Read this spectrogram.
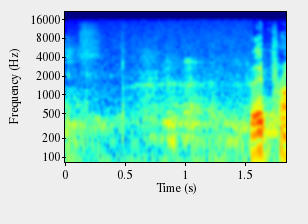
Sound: audience laughs

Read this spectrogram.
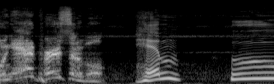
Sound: crickets chirping

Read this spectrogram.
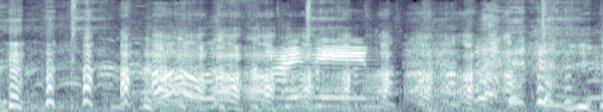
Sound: laughs; laughing

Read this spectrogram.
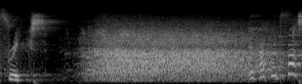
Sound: audience laughing

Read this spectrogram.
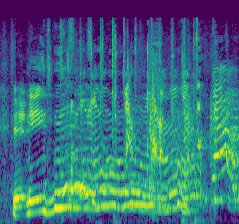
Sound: lips smacking

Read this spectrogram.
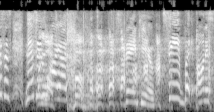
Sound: laughter

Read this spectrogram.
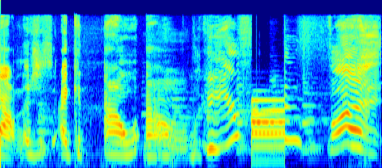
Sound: beeps

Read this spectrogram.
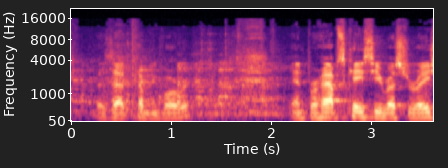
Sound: laughter

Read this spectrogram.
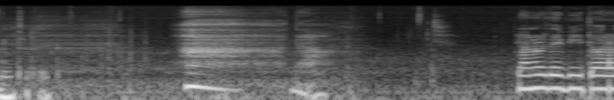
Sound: sighs

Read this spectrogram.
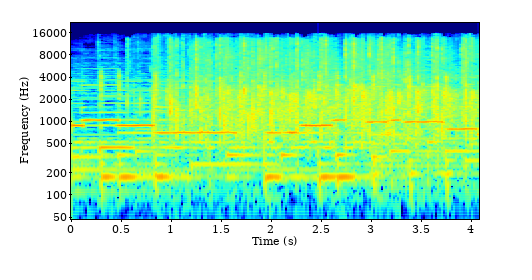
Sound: applause

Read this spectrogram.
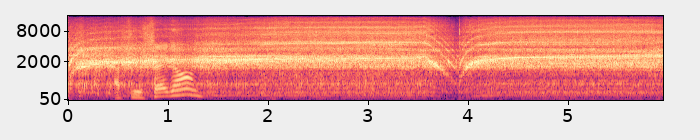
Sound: food processor whirring

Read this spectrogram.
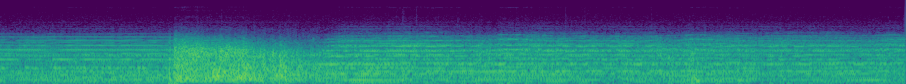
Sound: gunshots booming

